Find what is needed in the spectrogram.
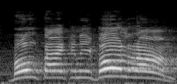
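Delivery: angry demand. Acted. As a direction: lose patience and yell.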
